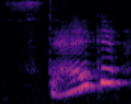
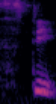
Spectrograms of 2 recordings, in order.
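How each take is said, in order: First: The name is said hesitantly and unsure. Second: The name is said plainly and confidently. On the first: The speaker was not sure how to say it. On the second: The speaker now knows how to say it.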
